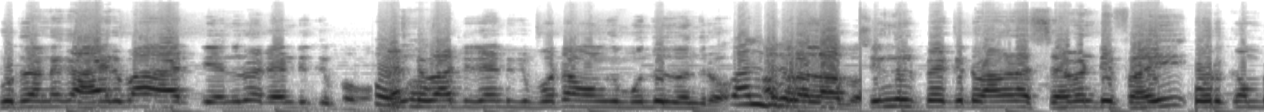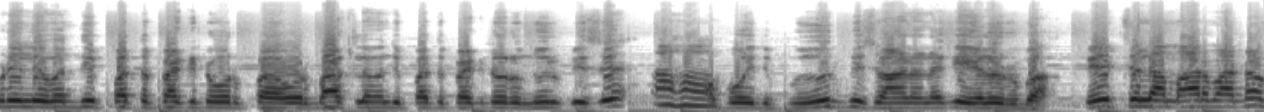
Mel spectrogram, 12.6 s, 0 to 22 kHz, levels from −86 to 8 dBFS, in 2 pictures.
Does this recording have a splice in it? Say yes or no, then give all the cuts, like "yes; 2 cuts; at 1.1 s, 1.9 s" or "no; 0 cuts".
yes; 4 cuts; at 1.8 s, 4.3 s, 6.0 s, 11.6 s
